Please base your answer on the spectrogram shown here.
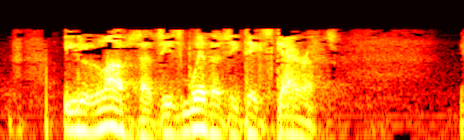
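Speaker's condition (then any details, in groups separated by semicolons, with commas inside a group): Total laryngectomy; may cough while speaking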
